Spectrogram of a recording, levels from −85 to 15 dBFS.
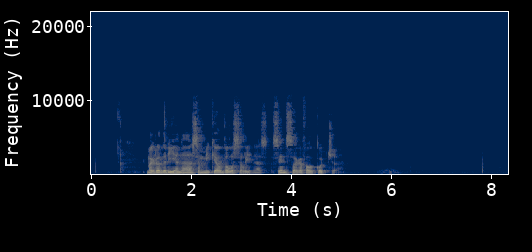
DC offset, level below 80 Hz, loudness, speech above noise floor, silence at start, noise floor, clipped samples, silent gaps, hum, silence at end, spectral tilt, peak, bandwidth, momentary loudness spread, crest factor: under 0.1%; -78 dBFS; -31 LUFS; 50 dB; 1.1 s; -80 dBFS; under 0.1%; none; none; 3.45 s; -5.5 dB/octave; -14 dBFS; 10.5 kHz; 15 LU; 20 dB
